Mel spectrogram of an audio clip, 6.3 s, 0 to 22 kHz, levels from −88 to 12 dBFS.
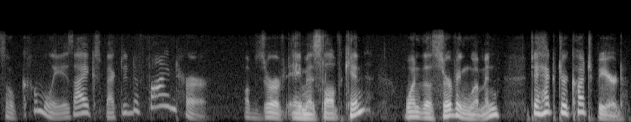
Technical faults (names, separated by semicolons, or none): automatic gain falling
